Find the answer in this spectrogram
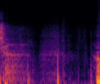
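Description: Footsteps on a bare rock trail, three steps about two-thirds of a second apart, with the hiker's heavy breathing on a steep uphill climb.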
